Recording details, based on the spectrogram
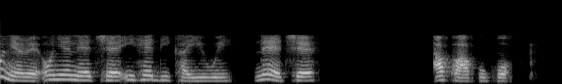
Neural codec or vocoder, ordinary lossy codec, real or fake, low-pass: codec, 16 kHz in and 24 kHz out, 1 kbps, XY-Tokenizer; AAC, 16 kbps; fake; 7.2 kHz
